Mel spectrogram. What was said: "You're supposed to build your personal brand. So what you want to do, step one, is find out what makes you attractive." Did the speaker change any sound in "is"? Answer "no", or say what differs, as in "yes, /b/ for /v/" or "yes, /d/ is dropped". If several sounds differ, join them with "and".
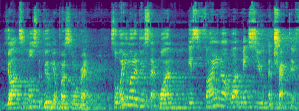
yes, /s/ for /z/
